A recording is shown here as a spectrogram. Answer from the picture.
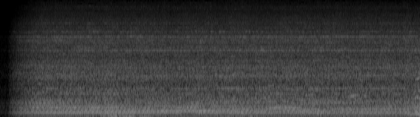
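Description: A motor running at a steady speed: a constant low hum with a fixed pitch, fading in at the start.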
